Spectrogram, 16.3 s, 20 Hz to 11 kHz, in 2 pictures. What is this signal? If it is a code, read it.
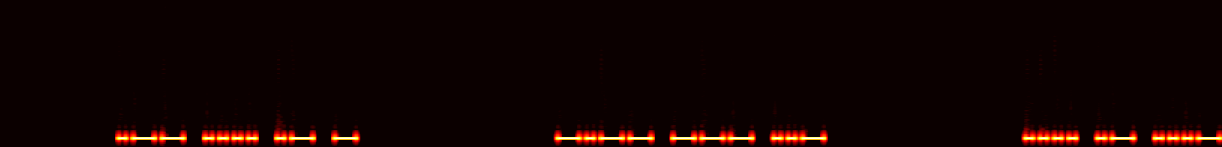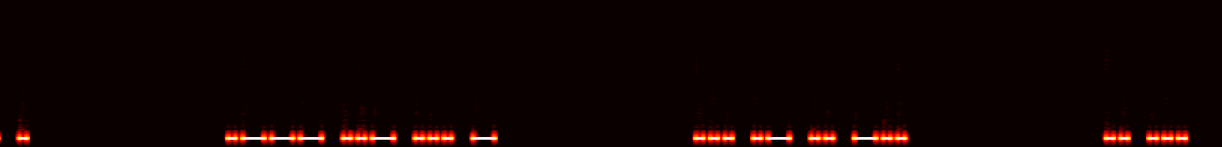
Morse code, heard as a keyed tone, about 25 wpm, 700 Hz. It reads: WHAT YOU HAVE JUST SAID IS
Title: 4x Word-Spacing - Sentences from Top 200 Words - 25wpm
